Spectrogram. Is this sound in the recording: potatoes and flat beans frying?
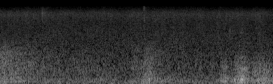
no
